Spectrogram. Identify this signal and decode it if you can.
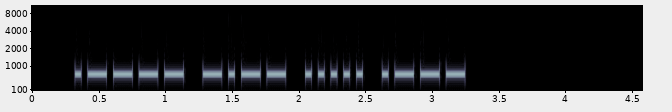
Morse code, heard as a keyed tone, about 25 wpm, 700 Hz. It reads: 1Y5J
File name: practice / 25wpm / Four Letter-Number Combinations - 25wpm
